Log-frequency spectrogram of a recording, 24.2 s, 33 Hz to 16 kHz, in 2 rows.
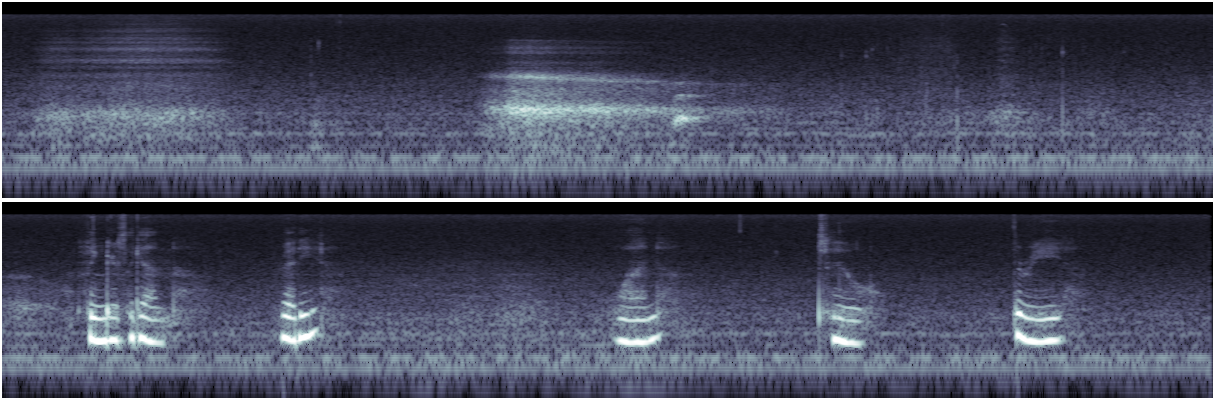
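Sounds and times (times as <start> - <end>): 
deep breathing during a guided breathing exercise: 0.4 - 2.4, 4.8 - 7.9, 12.1 - 12.8
speech: 13.0 - 13.9, 15.0 - 15.4, 22.3 - 22.8.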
